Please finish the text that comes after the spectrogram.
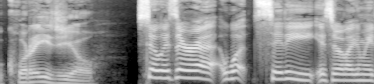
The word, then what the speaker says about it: Correggio: so good what part of Italy I can't pronounce it but um corio c o r r e g g i o corio so is there a what city is there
